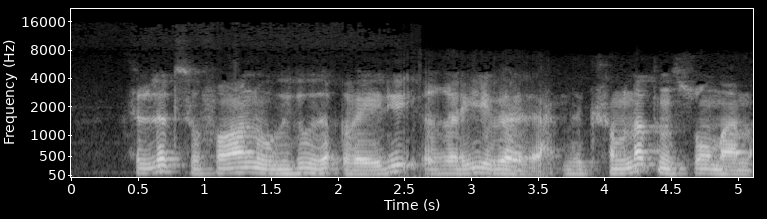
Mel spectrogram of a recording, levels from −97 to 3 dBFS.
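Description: Speech with a call bitrate drop from 2.5 s, just after "ugdud aqbayli", to the end. The bandwidth estimate collapsed, so the encoder lost most of its bit budget, which fits a fall from around 48 to 8 kbps. Coarser coding makes the audio rough and watery, and the bandwidth narrows to 8 kHz, leaving it muffled.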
